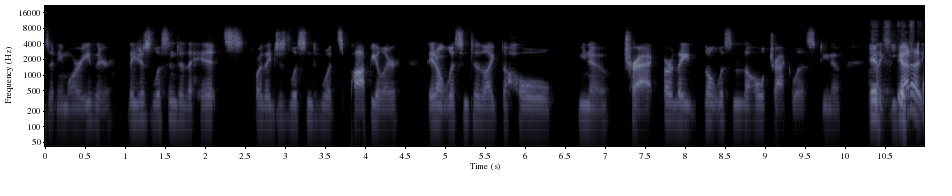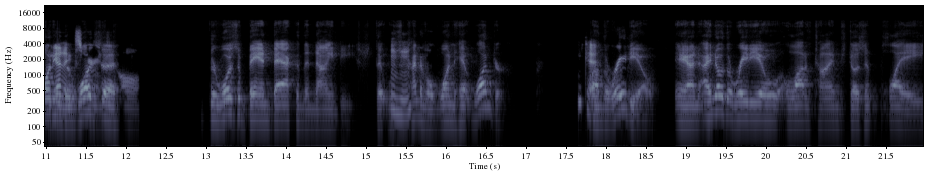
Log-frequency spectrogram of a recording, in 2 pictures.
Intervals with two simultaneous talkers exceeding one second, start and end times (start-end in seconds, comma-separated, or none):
10.3-11.9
